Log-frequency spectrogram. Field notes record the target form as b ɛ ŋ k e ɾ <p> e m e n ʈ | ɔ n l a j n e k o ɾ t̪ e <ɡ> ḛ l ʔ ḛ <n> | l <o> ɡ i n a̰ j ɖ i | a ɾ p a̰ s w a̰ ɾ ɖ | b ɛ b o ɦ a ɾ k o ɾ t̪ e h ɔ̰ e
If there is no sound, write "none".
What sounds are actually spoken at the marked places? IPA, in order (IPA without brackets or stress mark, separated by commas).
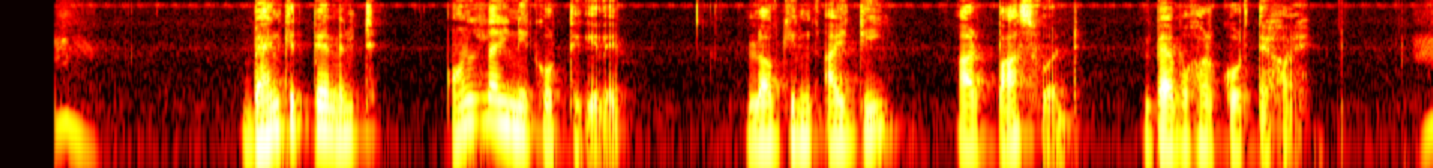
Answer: p, ɡ, none, ɔ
